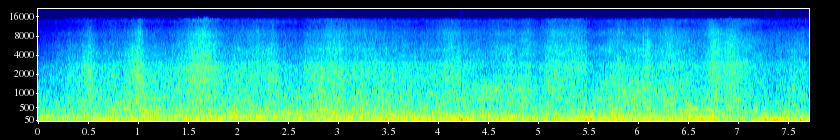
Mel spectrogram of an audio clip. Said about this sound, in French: On prend le bateau, la chaloupe, comme l'appellent les Sénégalais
